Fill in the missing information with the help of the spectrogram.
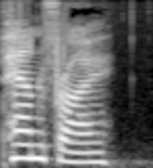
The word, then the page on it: pan-fry: American English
